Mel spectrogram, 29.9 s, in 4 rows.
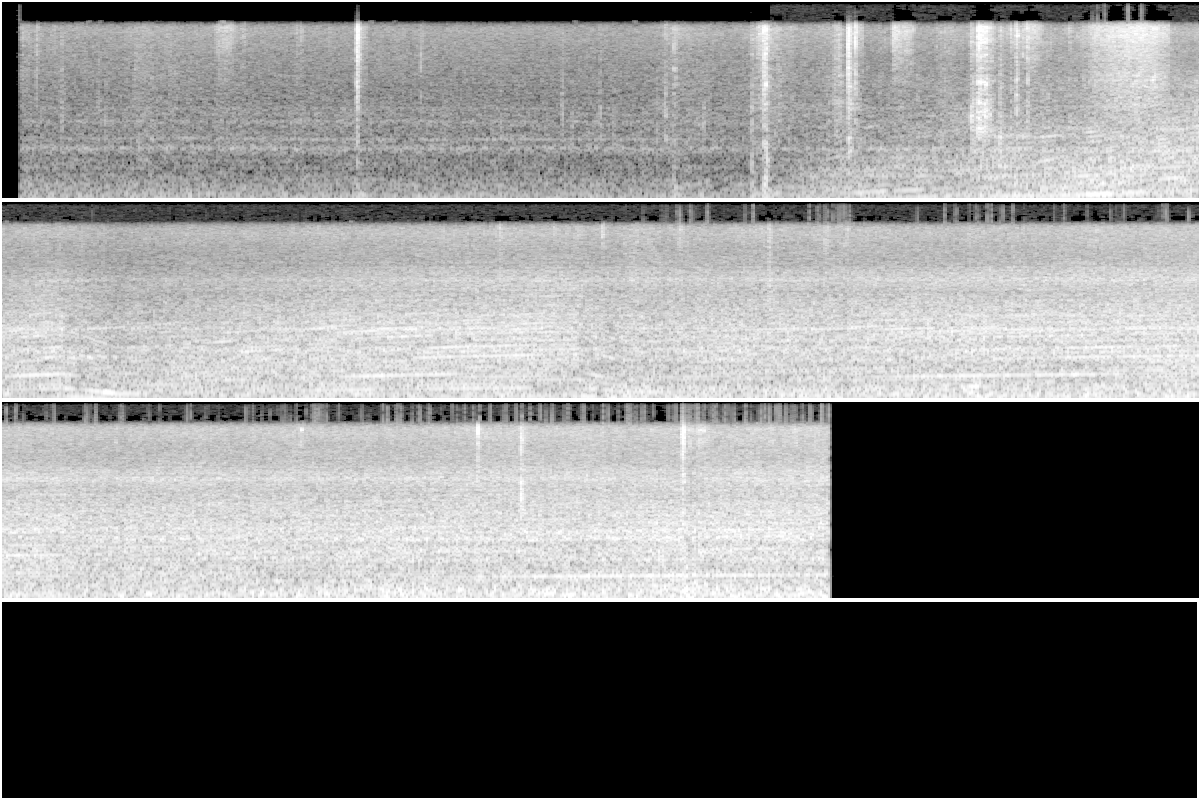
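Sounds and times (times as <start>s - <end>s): car engine accelerating: 0.2s - 20.2s.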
